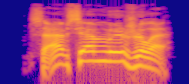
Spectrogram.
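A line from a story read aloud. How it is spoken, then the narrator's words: Old man's shouted reply. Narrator (Russian): крикнул дедушка в ответ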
